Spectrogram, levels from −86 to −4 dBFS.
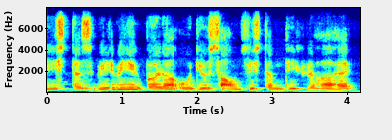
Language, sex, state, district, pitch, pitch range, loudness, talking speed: Hindi, male, Assam, Sonitpur, 125 Hz, 125-135 Hz, -17 LUFS, 160 wpm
